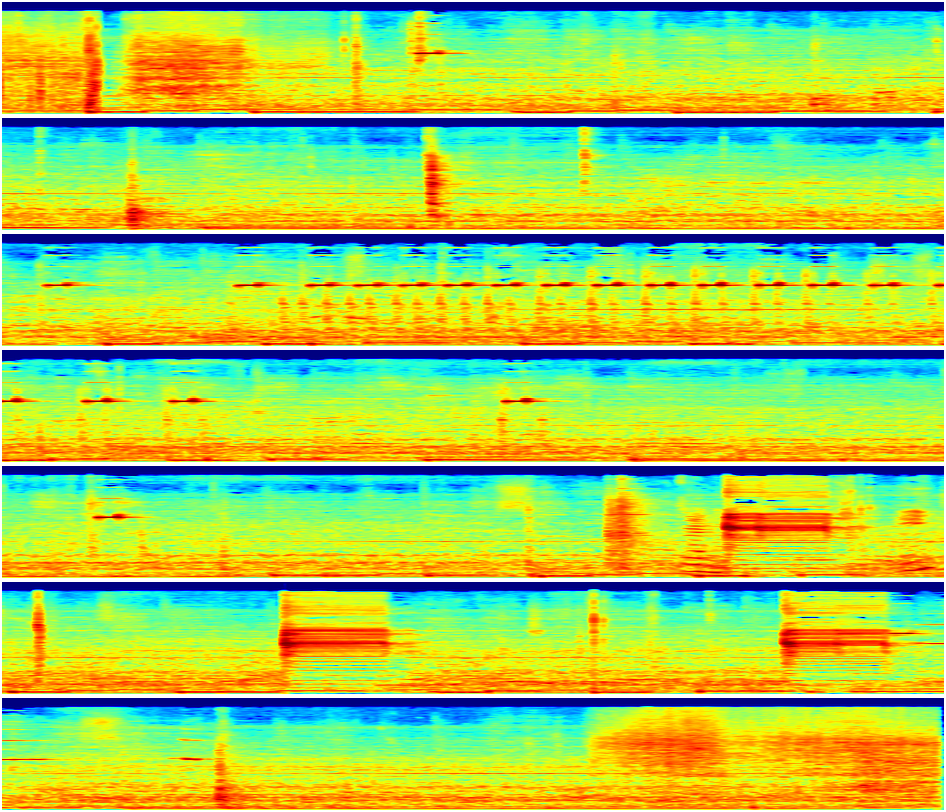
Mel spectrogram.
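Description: Electric oven's digital control panel beeping as its buttons are pressed: a few single beeps, then a rapid run of about four to five beeps a second as the setting is stepped up, then more single beeps. Near the end come three louder, longer buzzes from the oven. Background music plays throughout.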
